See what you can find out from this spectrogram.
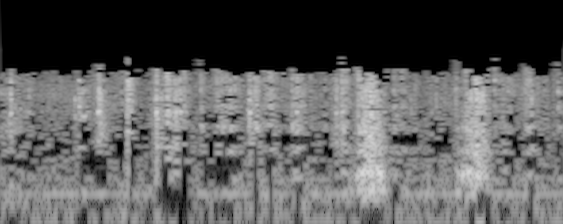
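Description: Keys rattle and a lock clicks open, followed by the heavy metallic clatter and scrape of a jail door being pushed back open, with no talking.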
